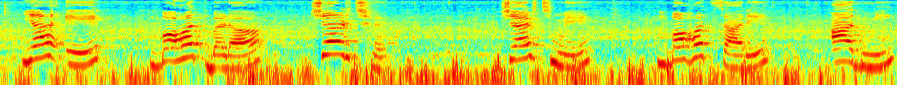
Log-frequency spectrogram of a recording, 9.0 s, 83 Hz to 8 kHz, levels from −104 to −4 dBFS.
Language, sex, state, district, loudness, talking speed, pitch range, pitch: Hindi, female, Bihar, West Champaran, -15 LUFS, 75 wpm, 245-370 Hz, 305 Hz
